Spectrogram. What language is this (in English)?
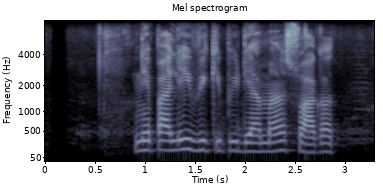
Nepali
